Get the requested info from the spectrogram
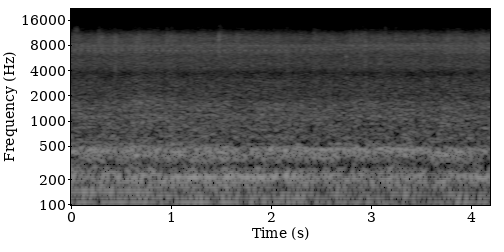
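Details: Bees on 27 September 2018 produce a constant, layered buzz, a low hum with a brighter midrange whine running through, steady and unchanging.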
